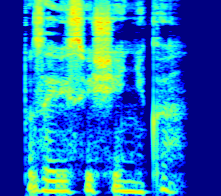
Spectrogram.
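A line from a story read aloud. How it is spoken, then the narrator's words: Whispered request. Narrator (Russian): шёпотом прошу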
